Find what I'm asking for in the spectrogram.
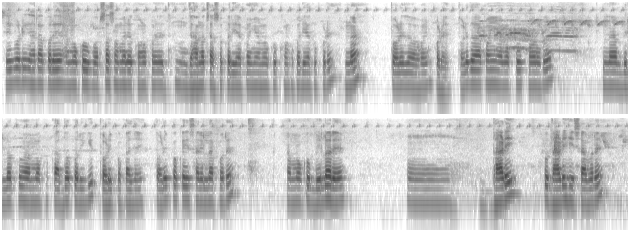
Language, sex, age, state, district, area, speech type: Odia, male, 30-45, Odisha, Mayurbhanj, rural, spontaneous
